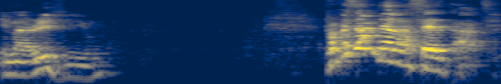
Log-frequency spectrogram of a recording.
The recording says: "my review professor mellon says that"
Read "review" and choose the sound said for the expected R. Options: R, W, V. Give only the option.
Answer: R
